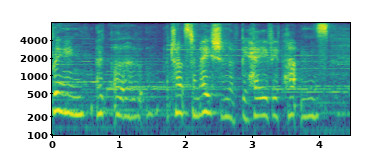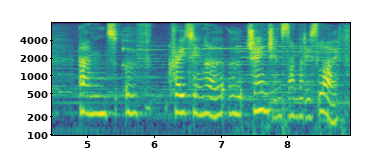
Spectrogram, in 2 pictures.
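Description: At a very slow pace and a fairly high pitch, a woman speaks with monotone, flat intonation over clear music in the background. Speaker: yoga instructor. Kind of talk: interview answer. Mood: calm, thoughtful. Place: hall.

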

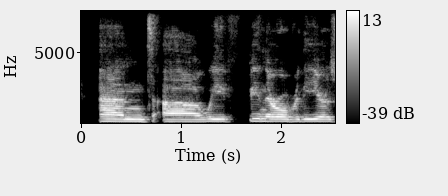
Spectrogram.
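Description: A woman with a very deep, low pitch speaks at a moderate pace. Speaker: castle restorer and owner; guest. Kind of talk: guest presentation. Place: home room. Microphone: video call.

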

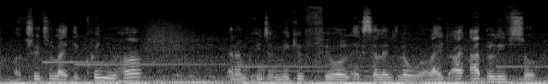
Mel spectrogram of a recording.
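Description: A man at a moderate pace, dry sound with no echo, and music in the background. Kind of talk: casual flirting chat. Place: garden.

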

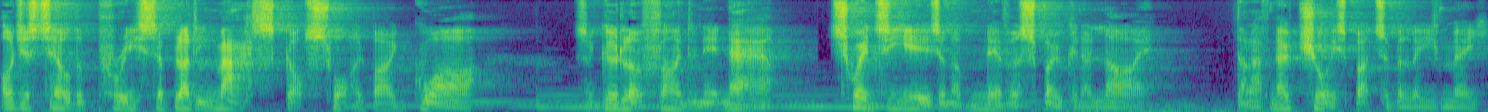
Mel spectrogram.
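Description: Clear music plays in the background as a man speaks at a moderate pace. His very deep, low pitch makes very wide swings. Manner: bitter, resentful, scheming.

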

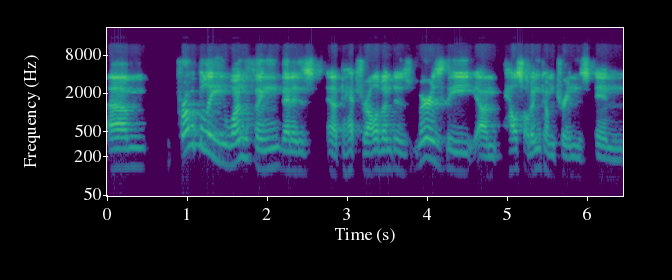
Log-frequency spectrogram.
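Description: A man with a New Zealand accent speaks at a moderate pace with very wide pitch swings. The background is quiet. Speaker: economist; presenter. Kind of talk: presentation. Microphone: video call.

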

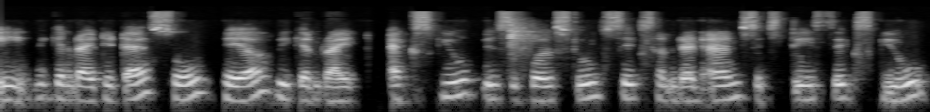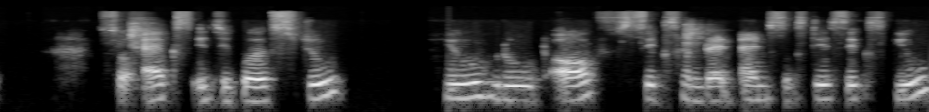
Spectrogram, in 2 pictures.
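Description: A woman talks at a very slow pace. The sound is dry with no echo, and the background is quiet. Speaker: math teacher. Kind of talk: tutorial. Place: home room. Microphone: headset.

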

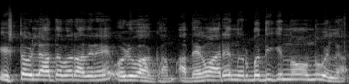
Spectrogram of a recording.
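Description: Pitched high for a man, his voice moves with ordinary pitch variation. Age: 40s. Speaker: soldier and poet reviewing a book. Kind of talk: video testimonial.

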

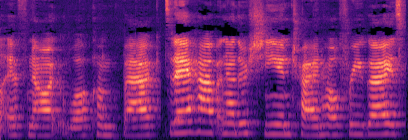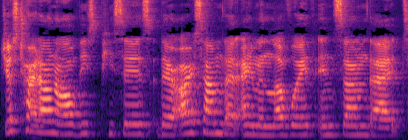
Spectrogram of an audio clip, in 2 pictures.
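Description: Speaking with a Canadian accent, a woman keeps a fairly high pitch and fairly even intonation at a moderate pace with hardly any pauses. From Canada. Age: 20s. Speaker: fashion vlogger. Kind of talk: casual talk to camera. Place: home room.

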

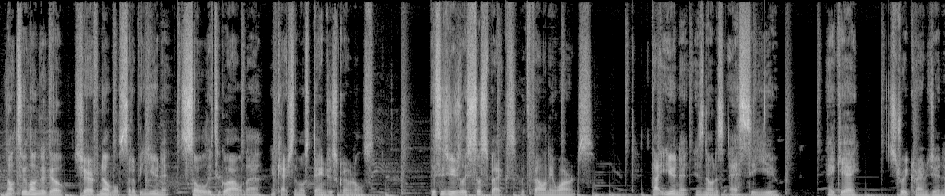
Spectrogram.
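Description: Over music in the background, a man uses a raspy, put-on character voice at a fairly low pitch and a moderate pace. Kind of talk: crime documentary narration. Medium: game stream. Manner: serious, steady, ominous.

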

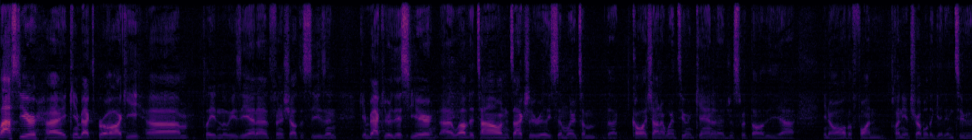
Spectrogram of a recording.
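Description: With a Boston accent, the speaker goes at a fairly quick pace with fairly even intonation and big swings in loudness. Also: man, fairly low pitch for a man. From Boston area, US. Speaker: pro ice hockey player. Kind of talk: casual interview.

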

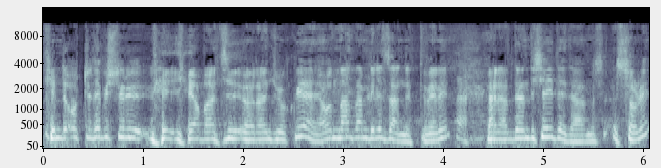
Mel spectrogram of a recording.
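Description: There is light background noise behind a man with a high pitch. He talks at a fairly quick pace with ordinary pitch variation. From Aegean region of Turkey. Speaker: musician. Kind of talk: anecdote in conversation. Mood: amused, smiling. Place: stage. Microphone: headset.

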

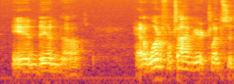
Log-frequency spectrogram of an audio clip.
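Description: Audible room echo surrounds a man as he talks. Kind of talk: interview answer. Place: home room.

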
